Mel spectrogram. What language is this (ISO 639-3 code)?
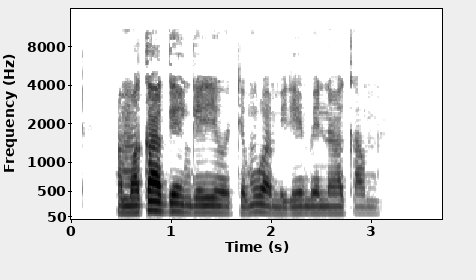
lug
